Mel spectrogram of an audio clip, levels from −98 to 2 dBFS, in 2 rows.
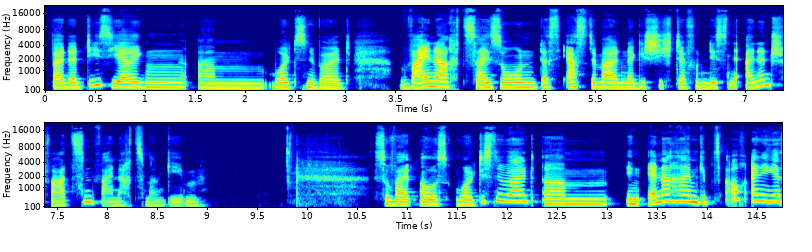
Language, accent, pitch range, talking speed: German, German, 180-225 Hz, 130 wpm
